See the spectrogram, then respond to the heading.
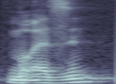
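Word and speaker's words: muezzin: So you are an imam, and what we would understand as a cantor, and the correct word is... – Muazzin. – Muazzin. – Yeah. – I'm still not saying it right.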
